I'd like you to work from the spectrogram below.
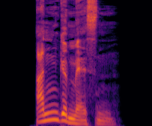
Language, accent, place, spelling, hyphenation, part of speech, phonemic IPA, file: German, Germany, Berlin, angemessen, an‧ge‧mes‧sen, verb / adjective / adverb, /ˈanɡəˌmɛsn̩/, De-angemessen.ogg
- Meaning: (verb) past participle of anmessen; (adjective) appropriate, adequate, due, suitable, proper, fitting etc; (adverb) appropriately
